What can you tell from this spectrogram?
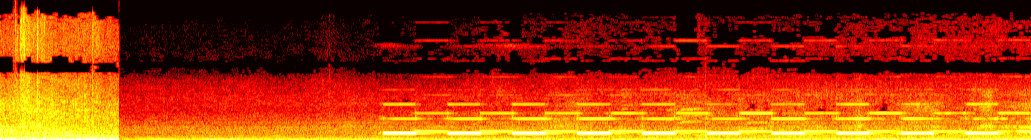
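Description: UK level crossing yodel alarm starting up about three seconds in, two tones alternating roughly twice a second, as the amber light comes on: the warning that a train is approaching and the barriers are about to lower. Before it, a loud rush of noise cuts off about a second in.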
